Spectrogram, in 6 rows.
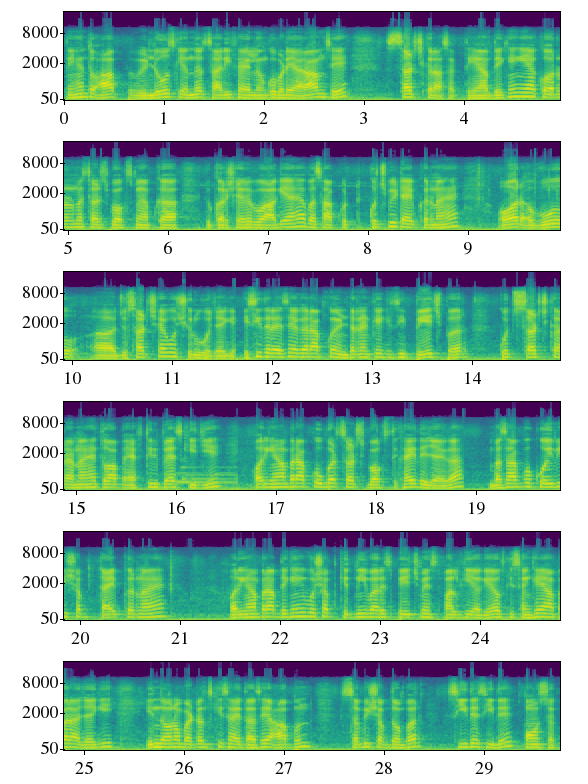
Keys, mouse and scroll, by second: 10.7 f, 11.8 F3.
